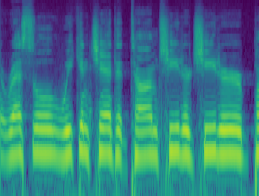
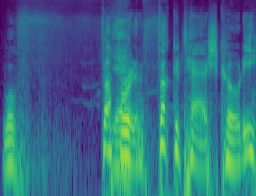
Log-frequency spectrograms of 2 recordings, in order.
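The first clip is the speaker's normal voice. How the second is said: put-on lisp, lower pitched and quieter; 4 semitones lower, 4 dB quieter than usual. Mocking an opponent's lisp to his face: mocking Cody's lisp. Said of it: "he's got a lisp".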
